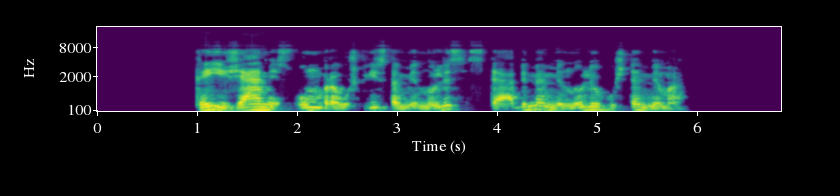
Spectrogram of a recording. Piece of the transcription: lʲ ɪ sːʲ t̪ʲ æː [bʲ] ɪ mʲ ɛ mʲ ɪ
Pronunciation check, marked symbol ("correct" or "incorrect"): correct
